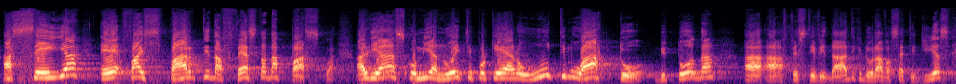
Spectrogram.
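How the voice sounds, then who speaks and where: A man's voice: high voice, animated, slow. A man with a Brazilian Portuguese accent preaching a sermon as pastor, emphatic, throwing rhetorical questions and asides to the congregation. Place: church. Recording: echoey church hall reverb.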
